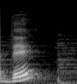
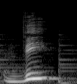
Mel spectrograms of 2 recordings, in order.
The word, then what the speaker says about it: the: Se pronuncia de cuando el sustantivo empieza con una consonante y se pronuncia the cuando el sustantivo comienza con una vocal.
